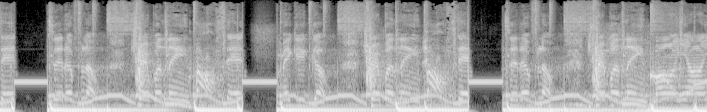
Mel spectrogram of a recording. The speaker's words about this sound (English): What are you beeping out? The S word.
